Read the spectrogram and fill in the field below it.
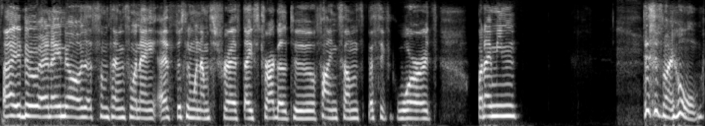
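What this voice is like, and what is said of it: Non-local accent. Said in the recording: “you have a different accent”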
